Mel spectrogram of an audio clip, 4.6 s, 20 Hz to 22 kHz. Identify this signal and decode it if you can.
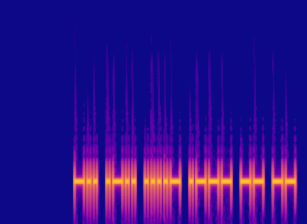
Morse code, heard as a keyed tone, about 25 wpm, 700 Hz. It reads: DL4JMM
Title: DXCC-100 Call Signs - 6 Characters - Repeated 2x - 25wpm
